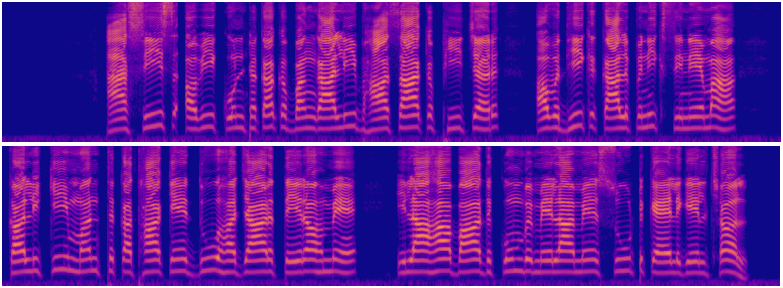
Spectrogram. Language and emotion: Maithili, neutral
